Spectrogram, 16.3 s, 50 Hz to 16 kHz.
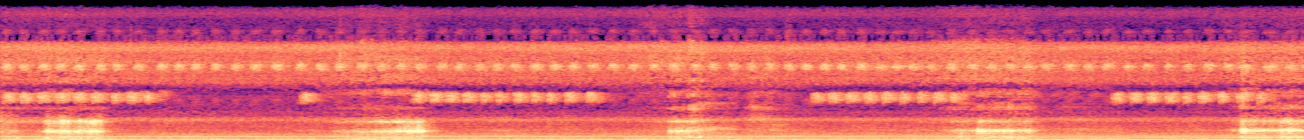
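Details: Sleeping dog snoring loudly: rough, rattling snoring bursts about every 3–4 seconds, over steady background hum and TV sound.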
